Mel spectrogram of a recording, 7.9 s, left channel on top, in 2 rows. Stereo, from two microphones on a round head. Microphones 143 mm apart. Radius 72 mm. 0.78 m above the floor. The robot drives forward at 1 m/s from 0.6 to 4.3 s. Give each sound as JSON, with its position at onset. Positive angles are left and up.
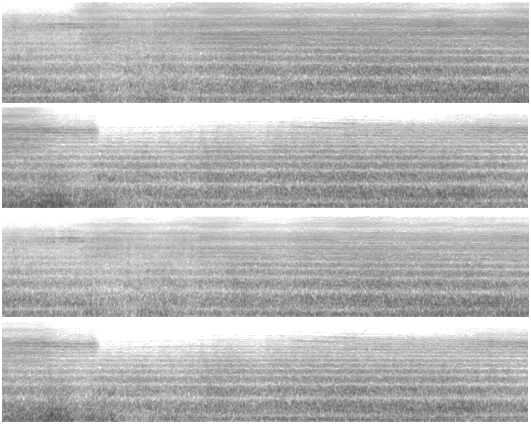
{"t": 0.0, "sound": "an aircraft", "side_deg": 5}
